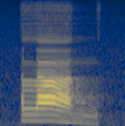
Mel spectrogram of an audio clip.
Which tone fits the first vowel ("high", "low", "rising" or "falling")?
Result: falling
